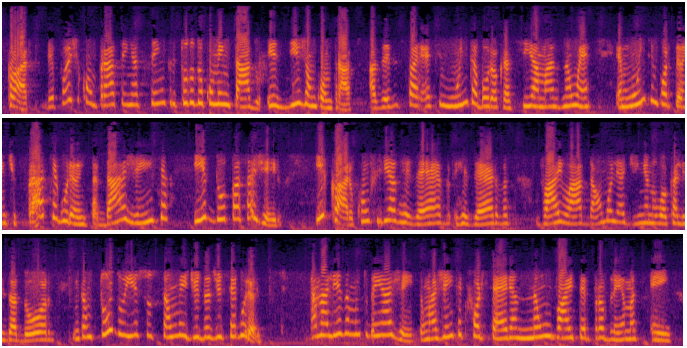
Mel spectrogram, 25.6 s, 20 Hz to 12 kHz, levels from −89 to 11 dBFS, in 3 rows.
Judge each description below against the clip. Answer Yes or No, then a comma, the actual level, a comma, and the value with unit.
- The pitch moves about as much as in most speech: No, wide, 6.0 semitones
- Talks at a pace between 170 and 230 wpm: No, average, 150 wpm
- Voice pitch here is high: Yes, very high, 285 Hz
